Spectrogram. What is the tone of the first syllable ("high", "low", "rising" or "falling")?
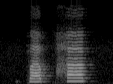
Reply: rising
